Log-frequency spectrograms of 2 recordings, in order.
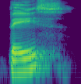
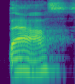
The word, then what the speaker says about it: bass: alright here's an example base sounds like ace a type of instrument right bass sounds like crass that's like a fish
